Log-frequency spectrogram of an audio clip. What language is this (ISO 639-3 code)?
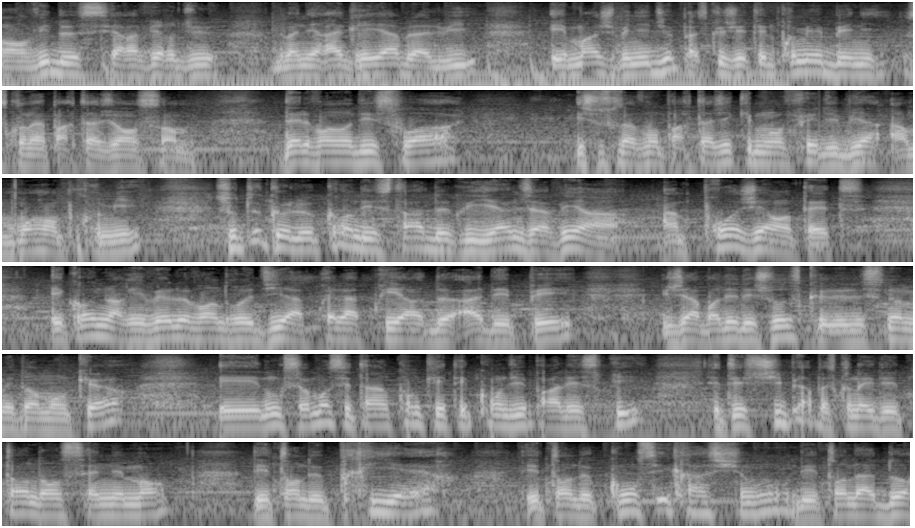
fra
